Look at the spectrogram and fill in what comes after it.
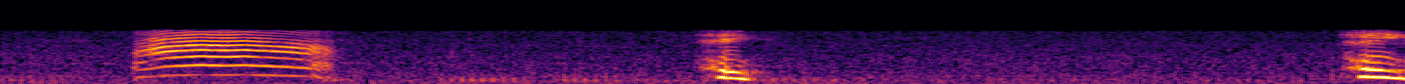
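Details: Groggy meows from Chai, a female house cat, heard in the evenings and sometimes mornings: one drawn-out, bending meow, a brief falling grunt-like call, then another short meow near the end in a quiet room.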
